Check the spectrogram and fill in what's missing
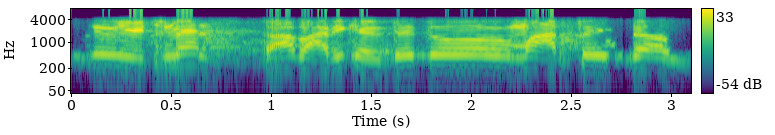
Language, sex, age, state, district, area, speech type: Marathi, male, 18-30, Maharashtra, Buldhana, urban, conversation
